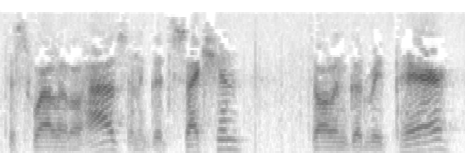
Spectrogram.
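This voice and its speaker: An actor playing an urgent, devoted working-class husband in 1950s radio drama style, on a muffled, hissy old recording. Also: male voice, on the low side, big pitch swings, fairly quick, breathy edge. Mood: desperate, pleading. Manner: urgent, insistent, colloquial.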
